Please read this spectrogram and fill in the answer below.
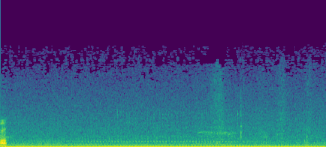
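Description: A steady low mechanical hum, like a motor running, with an even fast pulse and a constant level throughout.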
